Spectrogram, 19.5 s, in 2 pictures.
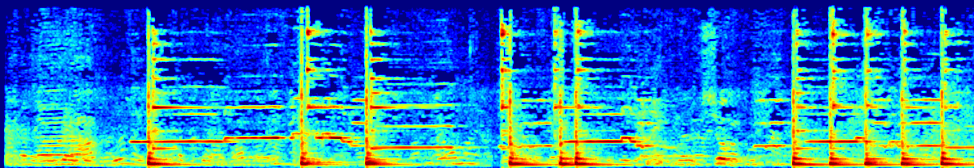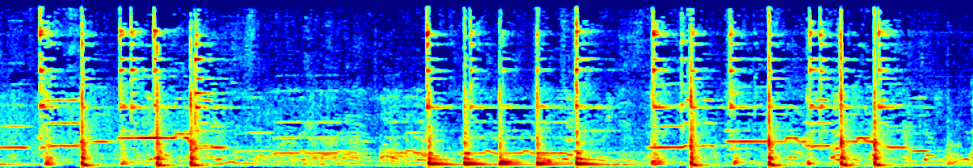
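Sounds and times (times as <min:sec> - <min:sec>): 
banjo: 0:01.3 - 0:13.0, 0:13.7 - 0:19.4.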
